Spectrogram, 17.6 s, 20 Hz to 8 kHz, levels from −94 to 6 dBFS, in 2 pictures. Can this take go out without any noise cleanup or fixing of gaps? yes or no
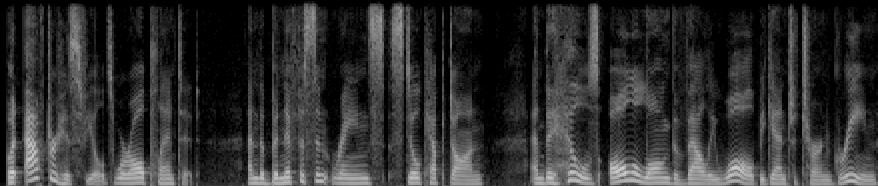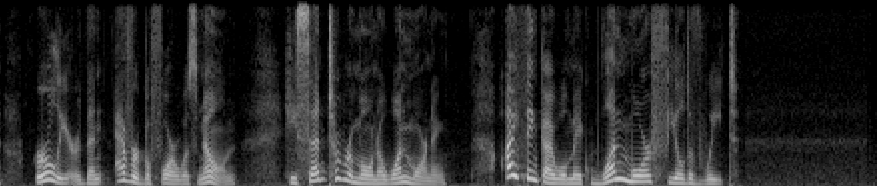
yes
